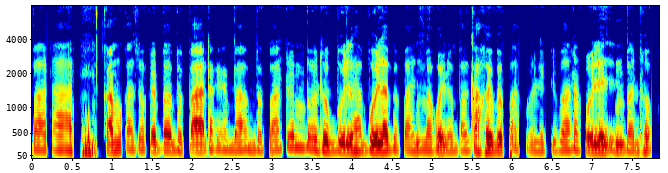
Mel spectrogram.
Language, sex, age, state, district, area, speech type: Assamese, male, 18-30, Assam, Sivasagar, rural, spontaneous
